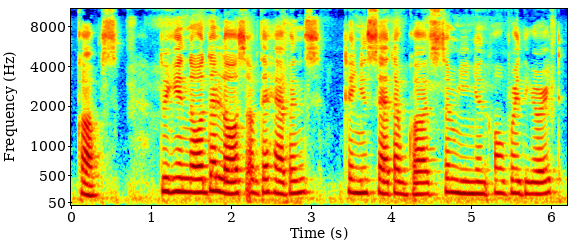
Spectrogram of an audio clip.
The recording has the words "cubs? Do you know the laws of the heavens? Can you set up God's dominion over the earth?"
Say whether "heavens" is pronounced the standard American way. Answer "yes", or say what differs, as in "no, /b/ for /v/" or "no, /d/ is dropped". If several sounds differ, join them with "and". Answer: no, /s/ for /z/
